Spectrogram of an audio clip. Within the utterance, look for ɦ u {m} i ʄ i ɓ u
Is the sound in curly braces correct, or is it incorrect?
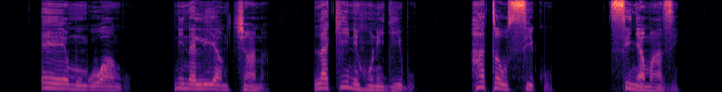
incorrect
